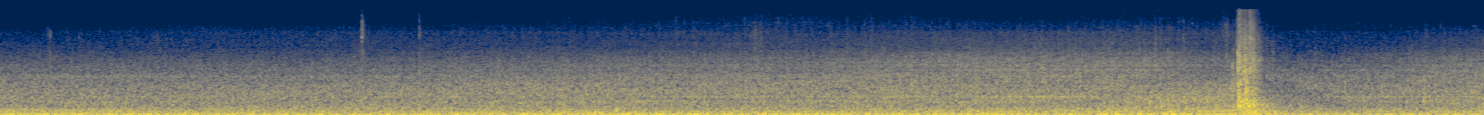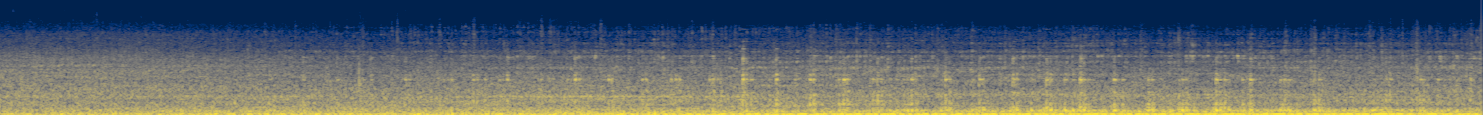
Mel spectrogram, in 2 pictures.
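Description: An engine idling steadily with a low hum, interrupted once by a sharp click about twelve seconds in, and faint regular ticking in the last third.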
